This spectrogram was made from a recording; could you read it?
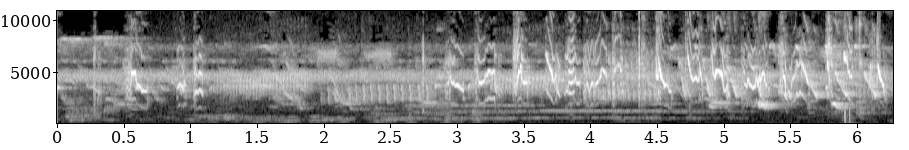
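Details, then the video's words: One-month-old mountain prinia learning its song, actively twittering: sparse chirps at first, then a quickening stream of high, scratchy notes, about four per second, over a faint steady tone. "Cigun Paud Belajar Bunyi Umur 1 Bulan Lebih Aktif Ngeriwik"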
